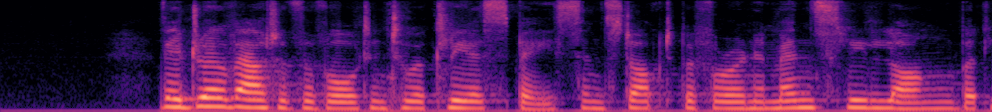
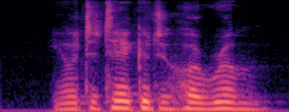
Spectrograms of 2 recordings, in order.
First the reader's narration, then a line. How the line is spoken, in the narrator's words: said in a husky voice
